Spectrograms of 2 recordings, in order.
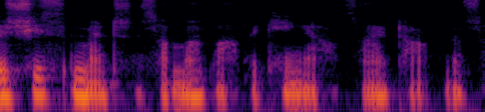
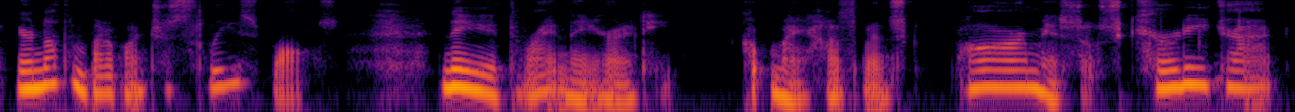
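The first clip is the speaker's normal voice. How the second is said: loud, higher, telling them off; furious rant; 4 semitones higher, 6 dB louder than usual. Real, not acted. Lashing out at the neighbors who threaten her, furious. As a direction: spit the insult at them.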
